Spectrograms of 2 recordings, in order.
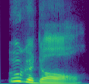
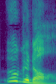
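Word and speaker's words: Uigeadail: Ardbeg Uggadal. Yeah, that's what it's called. It's spelled U-I-G-E-A-D-A-I-L. Uggadal.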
